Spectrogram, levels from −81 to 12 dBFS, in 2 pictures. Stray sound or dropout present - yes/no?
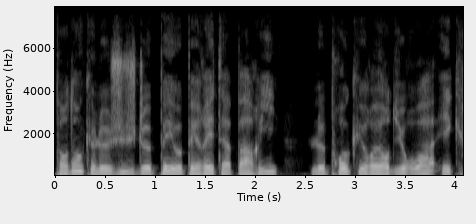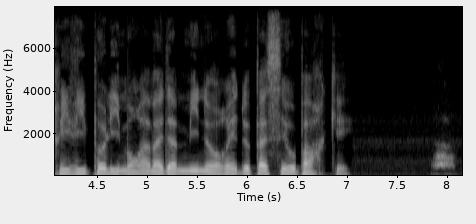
yes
